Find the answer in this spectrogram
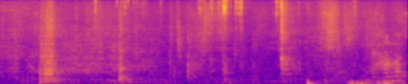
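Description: Handling noise from the recording device: a few light knocks and rustles, then a run of heavy low thuds near the end as it is picked up and moved.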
